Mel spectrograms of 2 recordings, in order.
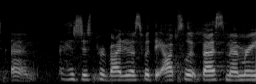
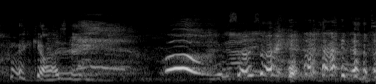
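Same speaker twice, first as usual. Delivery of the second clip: higher, teary laughing woo, then apology; overcome with emotion; 9 semitones higher, 5 dB louder than usual. Real, not acted. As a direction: laugh through tears at the coach. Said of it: "I'm about to get really emotional".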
